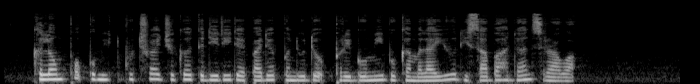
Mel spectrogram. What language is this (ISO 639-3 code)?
msa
